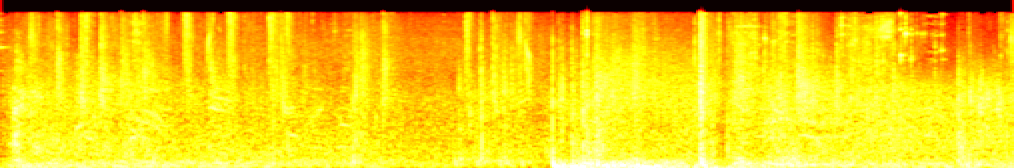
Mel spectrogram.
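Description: Gunfire cracks and explosions boom all around in a battle.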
